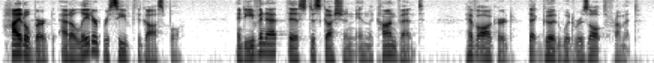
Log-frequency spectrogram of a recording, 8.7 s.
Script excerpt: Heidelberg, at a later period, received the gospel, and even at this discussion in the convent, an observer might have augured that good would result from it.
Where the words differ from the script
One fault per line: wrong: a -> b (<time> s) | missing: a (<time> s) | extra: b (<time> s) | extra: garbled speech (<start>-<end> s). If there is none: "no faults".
missing: period (1.3 s)
missing: an observer might (5.7 s)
